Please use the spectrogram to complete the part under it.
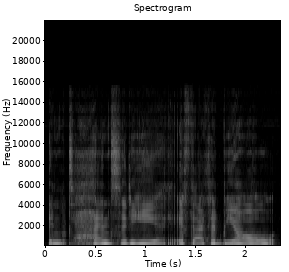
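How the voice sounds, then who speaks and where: A man's voice: on the low side, little pitch movement, unhurried, a little mellow, clear, resonant tone, dry recording. A young man from New York in casual conversation, rambling with lots of "like" and restarts. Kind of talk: casual podcast chat.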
